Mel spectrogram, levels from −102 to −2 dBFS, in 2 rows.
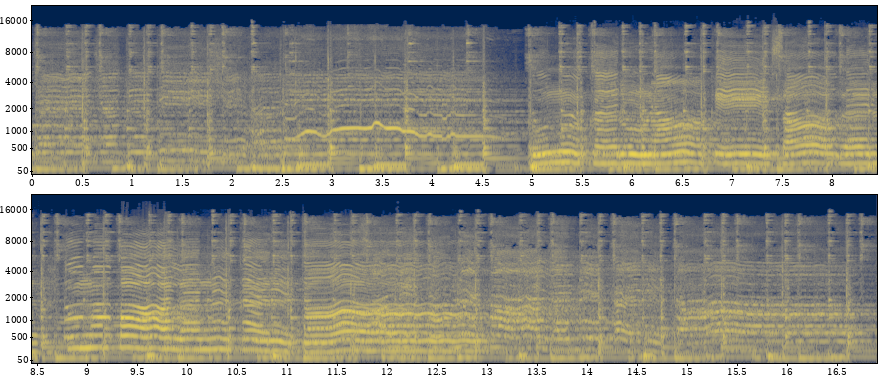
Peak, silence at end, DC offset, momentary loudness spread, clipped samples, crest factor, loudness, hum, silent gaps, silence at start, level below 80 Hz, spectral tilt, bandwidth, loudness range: -4 dBFS; 0 s; under 0.1%; 9 LU; under 0.1%; 16 dB; -18 LUFS; none; none; 0 s; -38 dBFS; -4 dB/octave; 16.5 kHz; 6 LU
